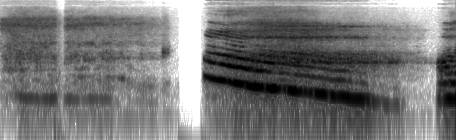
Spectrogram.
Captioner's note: deep breathing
